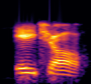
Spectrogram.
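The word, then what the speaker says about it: Achal: H.L. It's spelled A-C-H-A-L.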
